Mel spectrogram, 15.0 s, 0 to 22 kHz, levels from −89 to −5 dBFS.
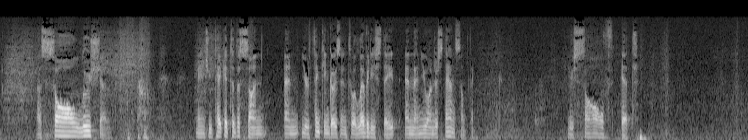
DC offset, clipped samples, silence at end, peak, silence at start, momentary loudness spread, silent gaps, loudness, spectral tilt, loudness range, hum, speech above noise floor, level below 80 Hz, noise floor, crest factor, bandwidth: under 0.1%; under 0.1%; 0.2 s; -4 dBFS; 0 s; 23 LU; none; -24 LUFS; -4.5 dB/octave; 10 LU; none; 28 dB; -48 dBFS; -51 dBFS; 22 dB; 13 kHz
